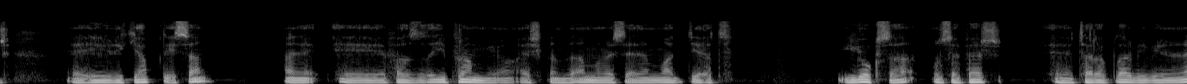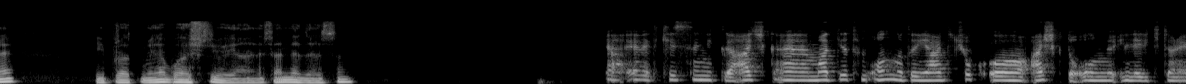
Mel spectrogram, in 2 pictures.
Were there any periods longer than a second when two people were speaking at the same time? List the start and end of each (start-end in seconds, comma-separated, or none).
none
